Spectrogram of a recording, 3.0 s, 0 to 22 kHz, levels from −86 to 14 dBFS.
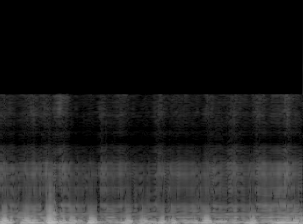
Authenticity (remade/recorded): remade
